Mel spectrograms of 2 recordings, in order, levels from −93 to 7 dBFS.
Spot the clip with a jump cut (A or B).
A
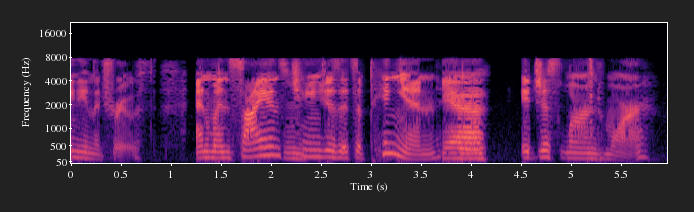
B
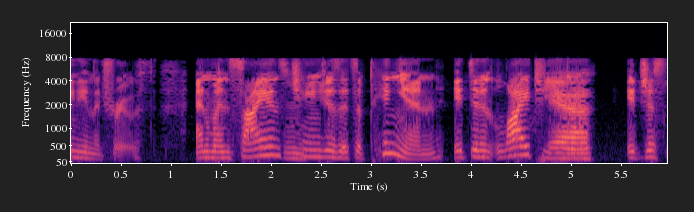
A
